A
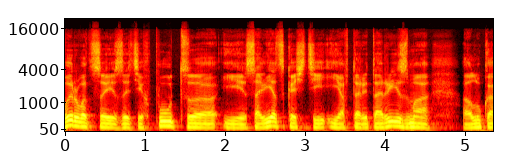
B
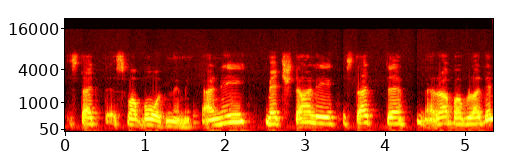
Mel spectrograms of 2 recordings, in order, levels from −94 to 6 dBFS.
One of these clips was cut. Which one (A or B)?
B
